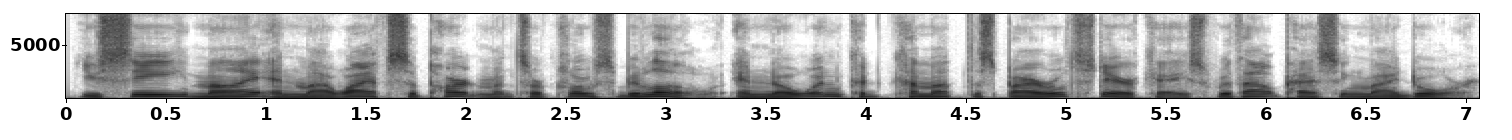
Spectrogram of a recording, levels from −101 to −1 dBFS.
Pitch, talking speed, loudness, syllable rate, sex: 145 Hz, 195 wpm, -17 LUFS, 5.1 syllables/s, male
